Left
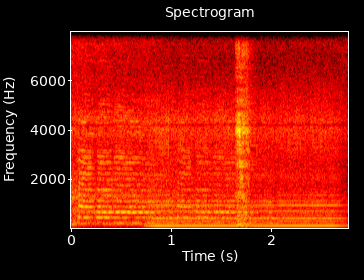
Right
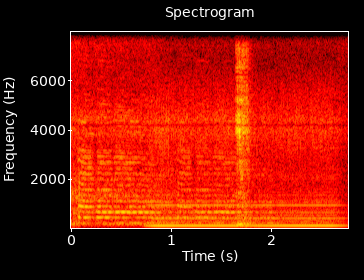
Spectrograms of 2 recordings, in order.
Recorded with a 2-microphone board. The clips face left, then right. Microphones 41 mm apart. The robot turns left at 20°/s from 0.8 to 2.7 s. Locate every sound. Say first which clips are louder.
1.6 s tearing paper: left 3 dB; 40° left (ahead or behind), 2 m; by 1.9 s 45° left (ahead or behind), 2 m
